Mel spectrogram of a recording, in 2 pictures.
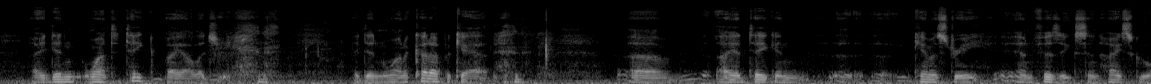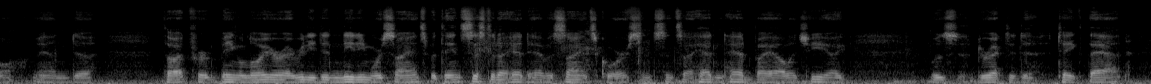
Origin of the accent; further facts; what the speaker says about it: Iowa, United States; My brother had gone to Grandview, and I grew up right near Grandview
